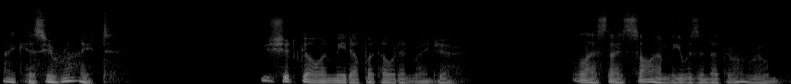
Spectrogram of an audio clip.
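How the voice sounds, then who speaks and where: A man voicing a sly, smooth-talking male trickster god in an audio roleplay, speaking in a silky, teasing and persuasive way. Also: low voice, animated, a little slow, long pauses, a little mellow, dry recording, heavily acted. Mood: scheming.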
